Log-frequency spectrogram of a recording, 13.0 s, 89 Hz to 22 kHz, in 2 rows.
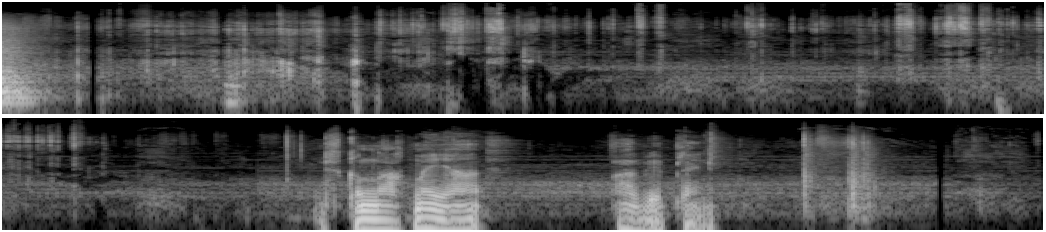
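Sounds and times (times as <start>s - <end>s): packaging rustling and crinkling: 0.6s - 7.3s.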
